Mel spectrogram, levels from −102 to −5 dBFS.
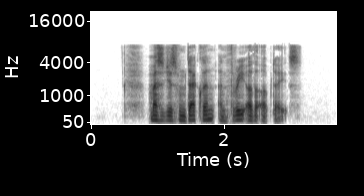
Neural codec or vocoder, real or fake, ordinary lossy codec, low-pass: none; real; AAC, 32 kbps; 7.2 kHz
